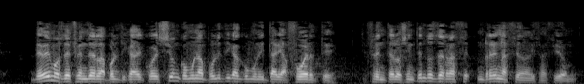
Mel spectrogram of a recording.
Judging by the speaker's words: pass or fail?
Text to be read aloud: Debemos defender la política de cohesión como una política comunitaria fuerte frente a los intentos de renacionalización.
pass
